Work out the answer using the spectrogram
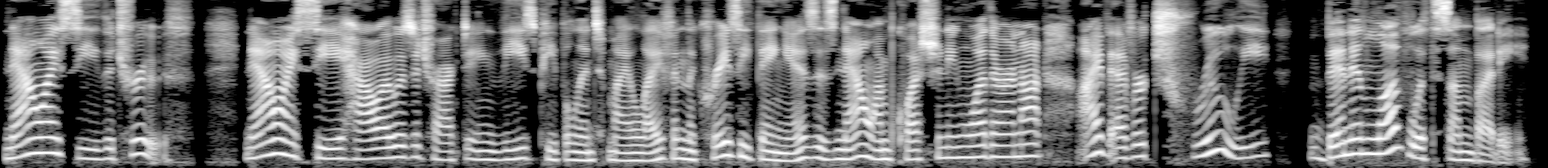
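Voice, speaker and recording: A woman's voice: lowish voice, animated, moderate pace, sharp tone, no echo, clean studio sound. Earnest woman in her late thirties. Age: late 30s. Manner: confessional, earnest, rambling with frequent "like" and "you know". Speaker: audio blogger. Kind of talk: reflective personal monologue.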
